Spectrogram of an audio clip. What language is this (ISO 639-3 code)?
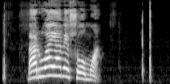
dav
